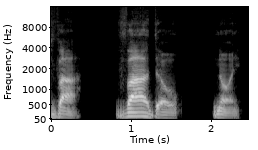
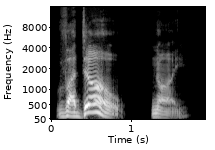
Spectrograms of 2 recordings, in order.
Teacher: That do is going to be de-emphasized.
